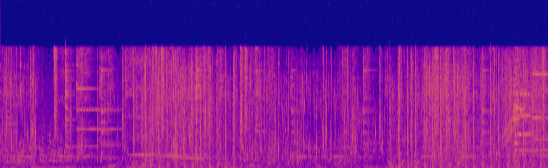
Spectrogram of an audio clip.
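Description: Upbeat electronic game music plays with a steady beat.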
